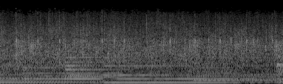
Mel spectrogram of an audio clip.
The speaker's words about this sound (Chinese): 这掌声荣耀归给神。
